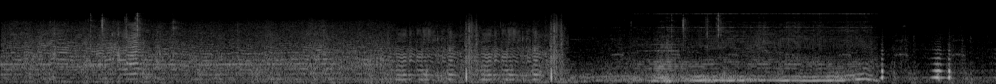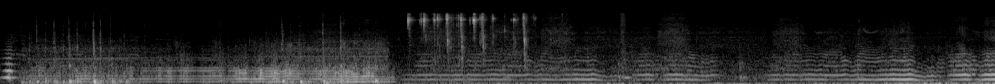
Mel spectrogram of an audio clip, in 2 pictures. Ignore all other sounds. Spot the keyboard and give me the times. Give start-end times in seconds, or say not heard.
10.2-15.3.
